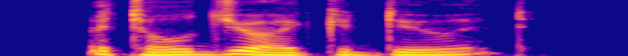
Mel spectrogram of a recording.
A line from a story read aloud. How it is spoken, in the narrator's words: he murmurs, smirking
